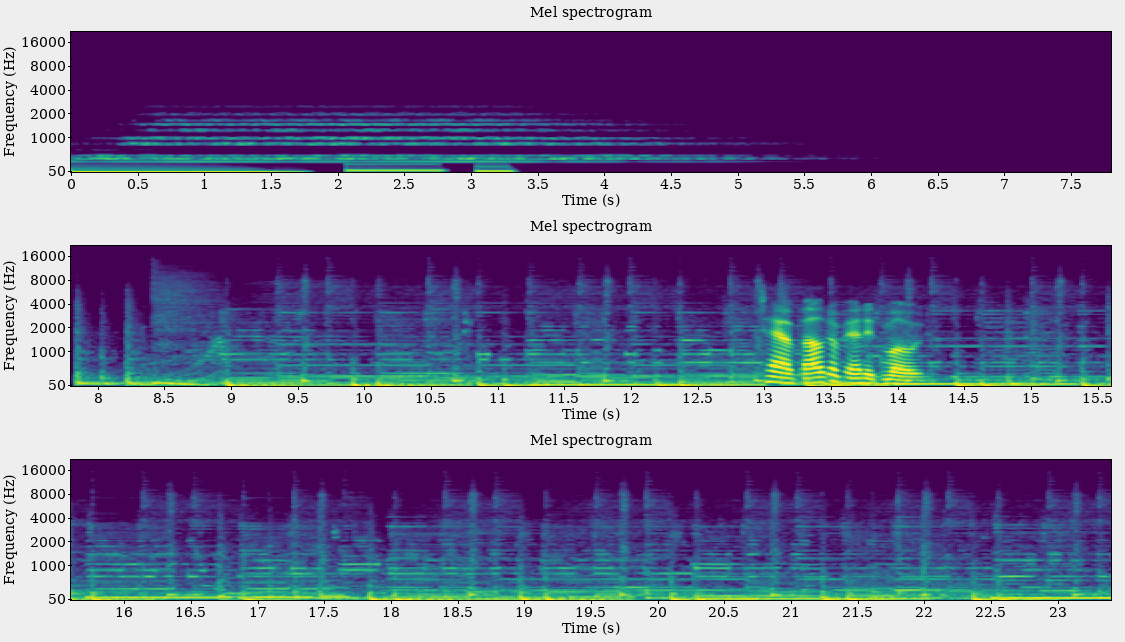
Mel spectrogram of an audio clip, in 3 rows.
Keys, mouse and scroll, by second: 3.4 r, 7.5 g, 8.0 KP_1, 8.2 click, 8.7-9.1 scroll down 5, 9.1-10.3 scroll up 4, 12.4 click, 12.4 g, 12.7-13.1 scroll down 3, 13.1 middle click, 14.4 Tab, 15.7 click, 17.8-18.2 scroll down 6, 18.1 KP_1, 18.3 scroll up 3, 18.5 click, 18.7 scroll down 2, 18.8 scroll up 1, 19.1 click, 20.2 click.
